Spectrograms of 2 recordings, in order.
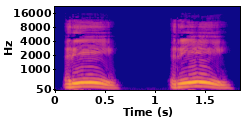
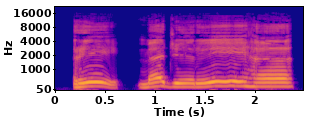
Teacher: الراء الممالة هي التي تقع بين المفتوحة والمكسورة، ليست را وليست ري، وإنما بينهما، هكذا ري ري، كمن ينطق مثلا في الحروف الأجنبية اي. · Term: الإمالة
